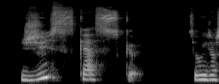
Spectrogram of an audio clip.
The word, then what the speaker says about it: jusqu'à ce que: This one is a bit hard to pronounce. Jusqu'à ce que.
